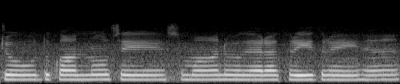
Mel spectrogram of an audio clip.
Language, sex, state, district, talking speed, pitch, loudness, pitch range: Hindi, male, Chandigarh, Chandigarh, 120 wpm, 220 Hz, -14 LUFS, 215-220 Hz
